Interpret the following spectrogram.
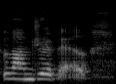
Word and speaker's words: Landreville: So her family is French, and so that means that it should be pronounced more like Landreville.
